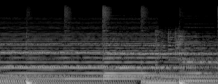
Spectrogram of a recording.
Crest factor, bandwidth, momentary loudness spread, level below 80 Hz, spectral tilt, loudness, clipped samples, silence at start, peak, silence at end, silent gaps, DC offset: 16 dB; 17 kHz; 3 LU; -32 dBFS; -6 dB/octave; -28 LUFS; under 0.1%; 0 s; -12 dBFS; 0 s; none; under 0.1%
